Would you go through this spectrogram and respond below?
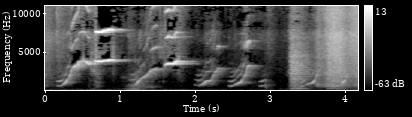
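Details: Guinea pig giving repeated high rising squeals, each sweeping upward into a piercing whistle-like tone, several in quick succession, said to signal pain, need for attention, or a rival at its eating spot; rustling noise at the end.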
